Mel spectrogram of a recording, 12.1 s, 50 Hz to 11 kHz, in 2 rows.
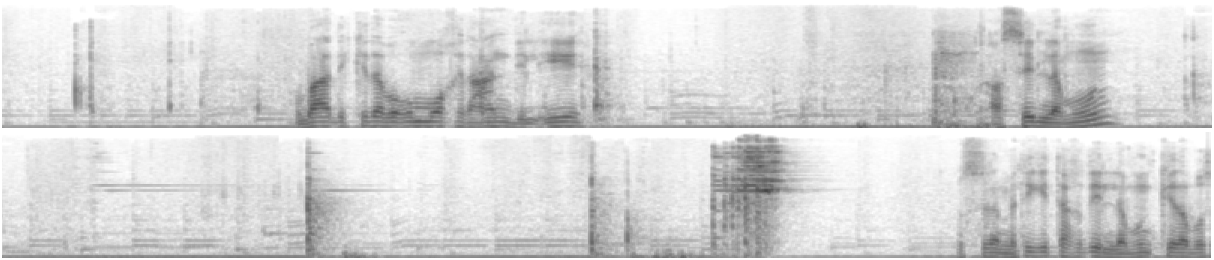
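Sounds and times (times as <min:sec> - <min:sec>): utensils clattering: 0:09.6 - 0:10.2.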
